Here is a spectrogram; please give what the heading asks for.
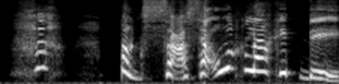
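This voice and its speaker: Very high-pitched bossy young woman. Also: wildly swooping pitch, measured pace, pushed and bright, no room sound, clean studio sound, full character voice. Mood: haughty, demanding. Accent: Ilocano. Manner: haughty, sneering. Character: bossy, spiteful young woman ordering her in-law around. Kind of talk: Ilocano radio drama acting.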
